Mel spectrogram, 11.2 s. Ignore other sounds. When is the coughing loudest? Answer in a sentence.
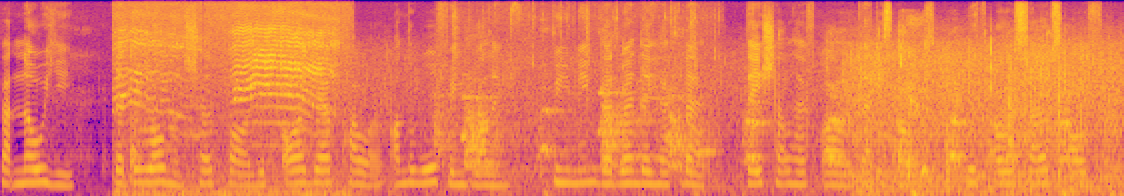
The loudest moment of the coughing is at 9 seconds.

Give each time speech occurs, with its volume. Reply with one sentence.
You can hear the speech from 0.0 to 11.2 s, at a steady volume.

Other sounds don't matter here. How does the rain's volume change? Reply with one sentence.
The volume of the rain goes up.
